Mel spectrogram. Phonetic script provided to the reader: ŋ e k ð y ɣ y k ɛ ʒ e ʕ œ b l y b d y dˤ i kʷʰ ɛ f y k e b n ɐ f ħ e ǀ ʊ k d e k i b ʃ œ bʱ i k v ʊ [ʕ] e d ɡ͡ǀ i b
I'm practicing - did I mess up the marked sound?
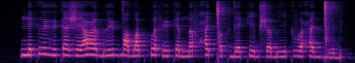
yes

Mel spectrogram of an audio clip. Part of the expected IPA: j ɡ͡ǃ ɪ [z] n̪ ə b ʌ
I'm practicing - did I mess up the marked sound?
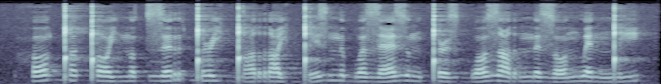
no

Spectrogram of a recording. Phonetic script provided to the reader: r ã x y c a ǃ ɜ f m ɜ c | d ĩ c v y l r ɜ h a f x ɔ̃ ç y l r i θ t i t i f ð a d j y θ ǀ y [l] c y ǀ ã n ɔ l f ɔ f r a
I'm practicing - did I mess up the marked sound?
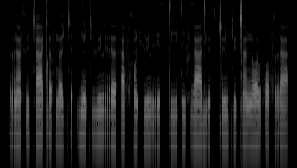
no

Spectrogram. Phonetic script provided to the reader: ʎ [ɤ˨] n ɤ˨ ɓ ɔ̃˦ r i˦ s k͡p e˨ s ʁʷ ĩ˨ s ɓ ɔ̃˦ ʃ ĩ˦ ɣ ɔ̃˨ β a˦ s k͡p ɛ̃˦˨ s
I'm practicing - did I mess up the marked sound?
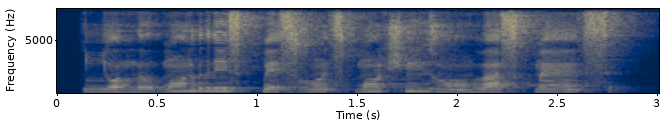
yes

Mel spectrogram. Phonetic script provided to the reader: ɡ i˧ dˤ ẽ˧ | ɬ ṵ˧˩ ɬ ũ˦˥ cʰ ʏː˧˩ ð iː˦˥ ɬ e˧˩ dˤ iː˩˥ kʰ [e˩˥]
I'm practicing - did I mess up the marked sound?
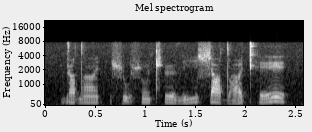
yes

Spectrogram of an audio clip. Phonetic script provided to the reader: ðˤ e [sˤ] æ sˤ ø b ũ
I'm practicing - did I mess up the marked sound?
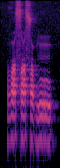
no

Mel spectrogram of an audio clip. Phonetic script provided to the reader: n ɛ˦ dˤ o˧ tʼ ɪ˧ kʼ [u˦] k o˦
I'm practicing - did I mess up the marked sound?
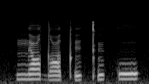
yes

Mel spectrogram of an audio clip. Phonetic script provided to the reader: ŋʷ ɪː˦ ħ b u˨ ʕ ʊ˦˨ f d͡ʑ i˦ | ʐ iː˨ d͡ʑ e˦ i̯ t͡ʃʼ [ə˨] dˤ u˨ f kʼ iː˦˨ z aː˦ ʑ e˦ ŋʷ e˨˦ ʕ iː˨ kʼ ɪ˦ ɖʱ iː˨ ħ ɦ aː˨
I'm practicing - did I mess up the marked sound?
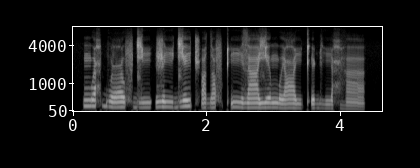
yes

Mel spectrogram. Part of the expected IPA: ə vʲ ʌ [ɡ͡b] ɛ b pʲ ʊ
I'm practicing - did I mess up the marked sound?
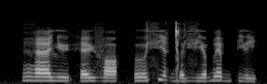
yes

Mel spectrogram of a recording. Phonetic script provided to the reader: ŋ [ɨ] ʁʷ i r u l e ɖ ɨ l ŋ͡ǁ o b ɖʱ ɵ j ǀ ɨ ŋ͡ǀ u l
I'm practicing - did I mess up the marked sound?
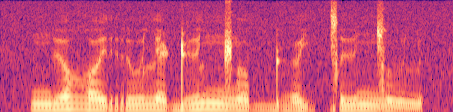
no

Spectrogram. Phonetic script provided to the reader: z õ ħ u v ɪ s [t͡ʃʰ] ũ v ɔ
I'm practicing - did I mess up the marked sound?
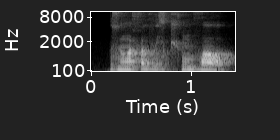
no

